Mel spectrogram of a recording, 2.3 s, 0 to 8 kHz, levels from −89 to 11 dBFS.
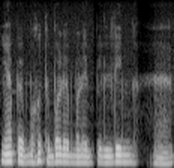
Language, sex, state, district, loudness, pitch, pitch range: Hindi, male, Jharkhand, Palamu, -17 LUFS, 115 Hz, 110-125 Hz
